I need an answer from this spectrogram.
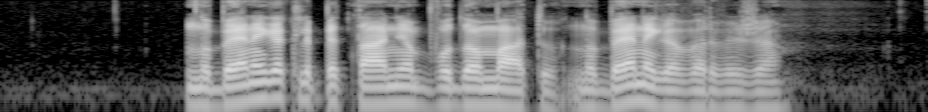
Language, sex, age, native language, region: Slovenian, male, 30-49, Slovenian, Southeast Slovenia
